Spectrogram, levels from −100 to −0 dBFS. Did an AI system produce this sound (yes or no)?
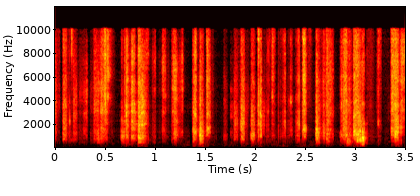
yes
